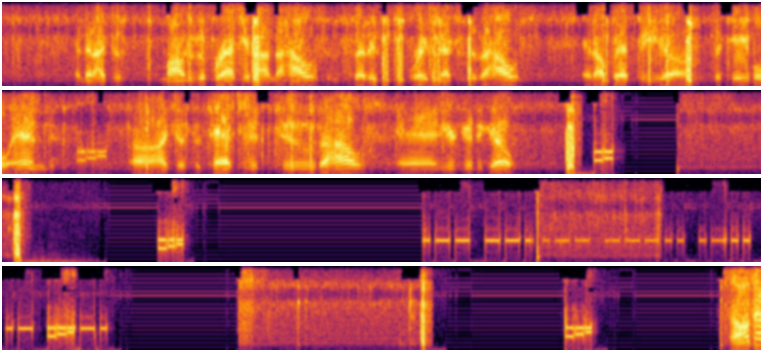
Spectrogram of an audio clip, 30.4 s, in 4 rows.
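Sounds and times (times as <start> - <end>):
ham radio noise bursts: 0.0 - 13.4, 25.1 - 27.1, 30.0 - 30.3
speech: 0.7 - 8.2, 8.9 - 12.8
ham radio repeater Morse code identification tones: 19.4 - 23.9.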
